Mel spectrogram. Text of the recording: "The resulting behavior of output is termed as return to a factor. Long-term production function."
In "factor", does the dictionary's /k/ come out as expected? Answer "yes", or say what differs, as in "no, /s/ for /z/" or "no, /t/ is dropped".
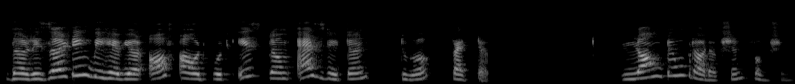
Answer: no, /k/ is dropped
